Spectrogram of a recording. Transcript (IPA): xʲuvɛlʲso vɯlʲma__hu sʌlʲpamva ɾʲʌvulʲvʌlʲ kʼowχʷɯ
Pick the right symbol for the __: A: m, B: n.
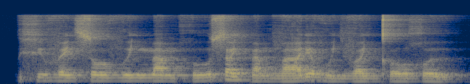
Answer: A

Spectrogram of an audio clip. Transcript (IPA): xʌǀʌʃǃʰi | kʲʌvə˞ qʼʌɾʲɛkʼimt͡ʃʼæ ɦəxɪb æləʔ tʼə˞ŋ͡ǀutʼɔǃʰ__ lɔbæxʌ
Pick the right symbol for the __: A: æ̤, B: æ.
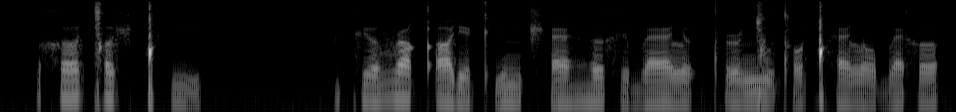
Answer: B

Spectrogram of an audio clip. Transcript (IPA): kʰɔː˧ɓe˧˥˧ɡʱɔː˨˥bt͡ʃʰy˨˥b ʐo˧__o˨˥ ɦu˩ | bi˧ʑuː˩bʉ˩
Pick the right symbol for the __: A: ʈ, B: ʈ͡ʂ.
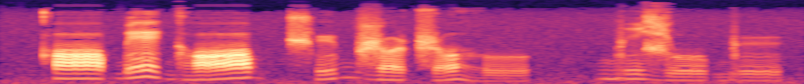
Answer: B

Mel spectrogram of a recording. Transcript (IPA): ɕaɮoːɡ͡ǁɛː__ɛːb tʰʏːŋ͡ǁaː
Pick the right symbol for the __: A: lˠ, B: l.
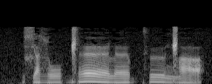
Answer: B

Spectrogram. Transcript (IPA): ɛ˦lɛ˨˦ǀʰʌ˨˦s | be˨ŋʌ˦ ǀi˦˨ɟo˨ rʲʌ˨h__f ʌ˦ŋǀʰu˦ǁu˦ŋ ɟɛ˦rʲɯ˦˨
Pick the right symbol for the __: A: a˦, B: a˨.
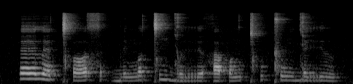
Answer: B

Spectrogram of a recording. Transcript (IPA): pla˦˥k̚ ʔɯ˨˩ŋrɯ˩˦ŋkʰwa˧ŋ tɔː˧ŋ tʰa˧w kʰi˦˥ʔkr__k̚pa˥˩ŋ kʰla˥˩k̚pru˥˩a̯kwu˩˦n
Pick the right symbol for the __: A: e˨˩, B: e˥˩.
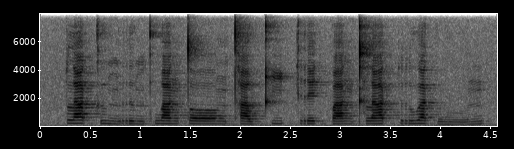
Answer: B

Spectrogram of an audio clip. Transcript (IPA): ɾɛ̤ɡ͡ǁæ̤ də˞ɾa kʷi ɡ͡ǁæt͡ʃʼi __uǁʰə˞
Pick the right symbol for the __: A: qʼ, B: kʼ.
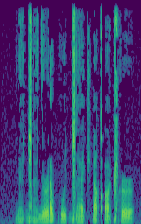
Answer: A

